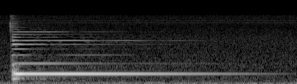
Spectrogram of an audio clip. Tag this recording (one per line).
Notes
Piano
